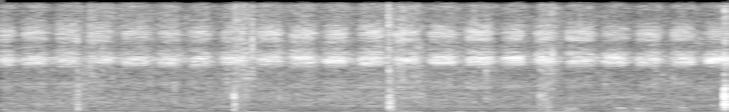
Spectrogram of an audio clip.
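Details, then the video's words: Cicada singing outdoors along the Camí de Ronda coastal path near Sant Feliu, Catalonia: a steady, shrill, high buzzing drone running throughout, over low rumbling background noise and a few faint clicks. "cigale qui chante."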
